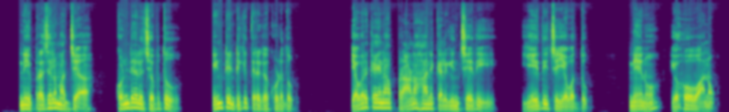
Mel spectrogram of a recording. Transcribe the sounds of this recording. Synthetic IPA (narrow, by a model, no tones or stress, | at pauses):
niːpɾɐd͡ʒɐlɐmɐd̪ʱjɐ̰ | ko̞ɳɖe̞ːlut͡ʃe̞but̪ṵː | iɳʈiɳʈik̬it̪iɾiɡɐkuːɽɐd̪u | ɛʋɐɾikɐjnaːpɾʔa̰ːɳɐɦaːnikɐliɡiɲt͡ʃe̞ːd̪ḭ | e̞ːd̪it͡ʃɛːjɐʋɐd̪ːu | ne̞ːnu | jehɔːʋa̰ːnṵ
